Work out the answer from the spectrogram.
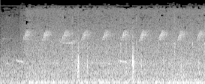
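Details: Scarlet-backed flowerpecker while pairing and building a nest: a series of short, high, arched notes repeated about twice a second over steady background noise, with occasional lower soft sounds.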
